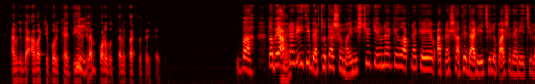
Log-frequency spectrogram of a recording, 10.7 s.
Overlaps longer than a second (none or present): none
